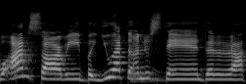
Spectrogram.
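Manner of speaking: put-on, still heated, loud and worked up. Retelling a first apology video from someone: imitating someone still turned up. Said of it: "He was still real turned up on it".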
